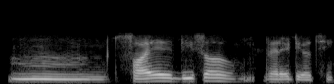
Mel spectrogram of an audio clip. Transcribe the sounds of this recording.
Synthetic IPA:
sʌed̪isʌbʱeɾeʈiɦot͡sʰi

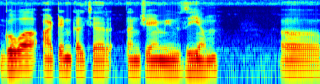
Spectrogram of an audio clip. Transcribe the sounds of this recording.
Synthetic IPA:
ɡoʋaaɾʈenkəlt͡ɕəɾt̪ɐ̃ɲt͡ɕẽmjuzijəm

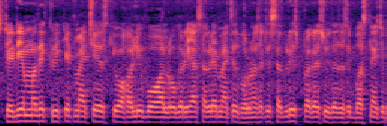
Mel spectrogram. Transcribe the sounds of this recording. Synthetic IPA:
sʈeɽijəmːəd̪ʱːjekɾikeʈmæt͡ɕeskĩw̃ʋaɦɔliːbɔlʋəɡəɾɦjasəɡɭjamæt͡ɕesbʱəɾoʋɳjasaʈiːsəɡɭiːt͡spɾəkaɾsuʋid̪ʱad͡zəsebəsɳjat͡ɕi

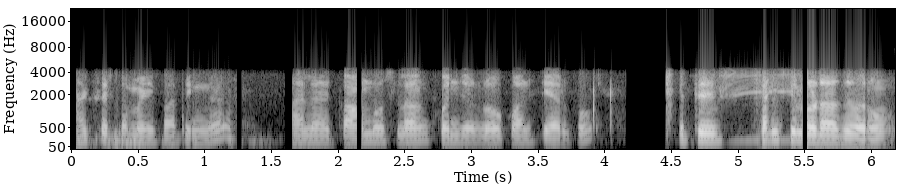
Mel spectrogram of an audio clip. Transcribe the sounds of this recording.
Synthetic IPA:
ɐɪksɐɾkɐmpɐnipaːɾt̪iːŋɡɐnːaː | ɐðɪlɐkaːmboːslãːkɔɲd͡ʒɔ̃loːkʋaːlɪʈːijaːɪɾɯkːʊ̃ | ɪt̪ːɯpɛnsɪloːɽɐɐðɯʋɐɾʊ̃

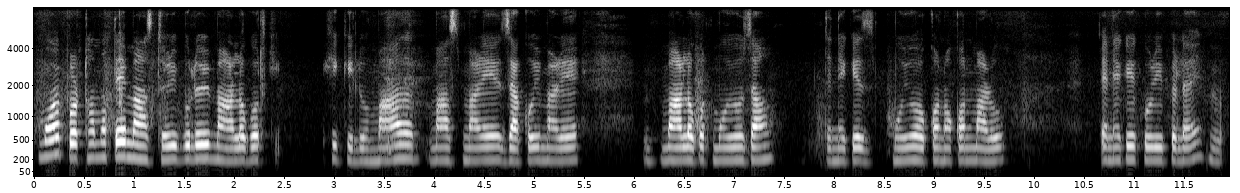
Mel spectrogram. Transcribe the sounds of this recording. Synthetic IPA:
mojpɹɔtʰɔmɔtɛmas̬dʱoɹibɔlojmaɹlɔɡɔt | xikilʊ̃mamasmaɹɛzakojmaɹɛ | maɹlɔɡɔtmojʊzaʊ̃ | tɛnɛkomojʊɔkɔnɔkɔnmaɹʊ | tɛnɛkojkoɹipɛlaj

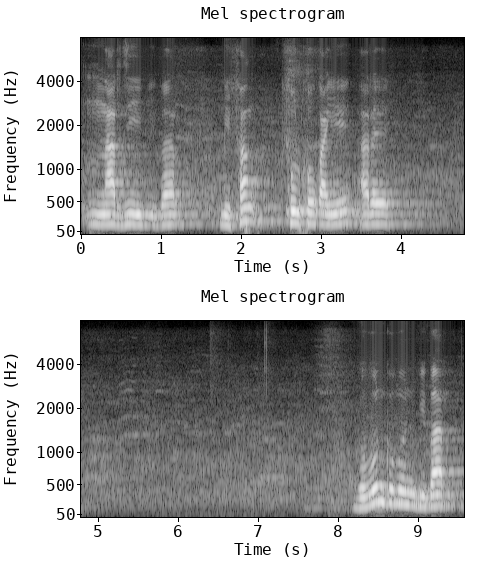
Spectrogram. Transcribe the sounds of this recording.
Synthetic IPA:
naɾzibibaɾbipʰaŋpʰulkʰɔkajeaɾɯ | ɡubunɡumɯnbibaɾ

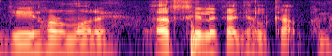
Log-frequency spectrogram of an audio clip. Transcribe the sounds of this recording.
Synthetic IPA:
d͡ʒiɦɔɽmɔɾɛ | əɾsilɛkaʔd͡ʒʱəlka̰ʔkana

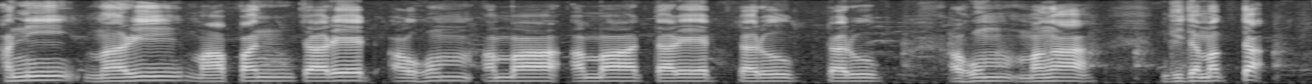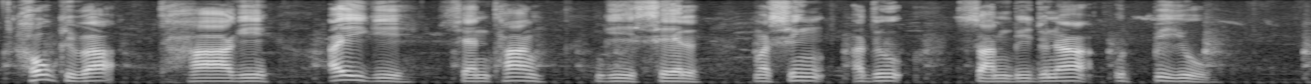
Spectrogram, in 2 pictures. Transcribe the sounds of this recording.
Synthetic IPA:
ɐnimɐɾimapɐntɐɾet̚ɐɦumɐmɐːmɐtɐɾetːɐɾuk̚tɐɾuk̚ | ɐɦumːɐŋa | ɡidɐmɐk̚tɐ | hɐwkʰibɐ | tʰaɡi | ɐjɡi | sentʰaŋ | ɡisel | mɐsiŋɐdu | sanbidunɐut̚piju

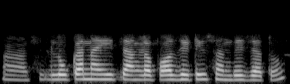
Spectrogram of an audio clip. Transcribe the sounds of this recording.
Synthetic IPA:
ɦãslokanːaɦit͡sãŋɡlapɔd͡ziʈiʋsənd̪ed͡ʑd͡zat̪o

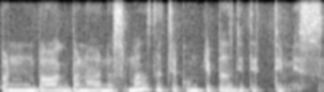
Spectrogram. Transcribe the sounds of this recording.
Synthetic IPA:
pɐnbaːɡbɐnaːnɐsmɐnzd̪ɐt͡ʃɐkomʈipɐsd͡ʒit̪it̪ːimis

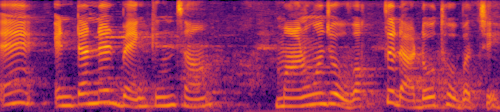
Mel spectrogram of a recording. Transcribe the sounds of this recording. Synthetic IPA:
ɛ̃ːɪ̃ɳʈəɾneːʈ̚bɛ̃ːŋkɪ̃ŋɡsã | maːɳ̤uəd͡ʑoːʋɐk̚t̪̆ɗaːɖʱot̪ʰobɐt͡ɕeː

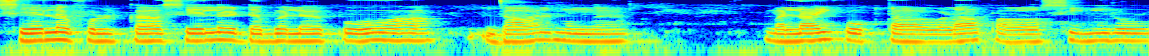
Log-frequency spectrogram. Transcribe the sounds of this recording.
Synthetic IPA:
seːləfʊlkaseːləɖɐbələpoːa | d̪aːlmʊŋə | mɐlaːikoːpt̪aːʋɐɽaːpaːsiːɾoː

